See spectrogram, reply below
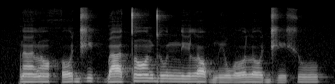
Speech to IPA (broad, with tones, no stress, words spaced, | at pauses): ɾã˨lɔ̃˨ ho˨˦d͡ʒi˦˨ɡ͡ba˧ tɔ̃˦du˧ ni˦lɔ˦˨ bĩ˨wo˨˦ lo˧d͡ʒi˨ʃu˧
